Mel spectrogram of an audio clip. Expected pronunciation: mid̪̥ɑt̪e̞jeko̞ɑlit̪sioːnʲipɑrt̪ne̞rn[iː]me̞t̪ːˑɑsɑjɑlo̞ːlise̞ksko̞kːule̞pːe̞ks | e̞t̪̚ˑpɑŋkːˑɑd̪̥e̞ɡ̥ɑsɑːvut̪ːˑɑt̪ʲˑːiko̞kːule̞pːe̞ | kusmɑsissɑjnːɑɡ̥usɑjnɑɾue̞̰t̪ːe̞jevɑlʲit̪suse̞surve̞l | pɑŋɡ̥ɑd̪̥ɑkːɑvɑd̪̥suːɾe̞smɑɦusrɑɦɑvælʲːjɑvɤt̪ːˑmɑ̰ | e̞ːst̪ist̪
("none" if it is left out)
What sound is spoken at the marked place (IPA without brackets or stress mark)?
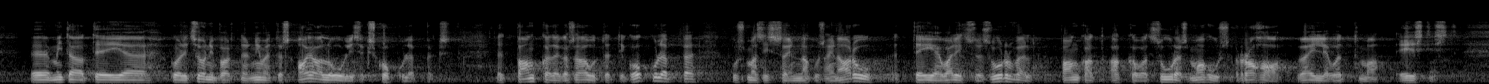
i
